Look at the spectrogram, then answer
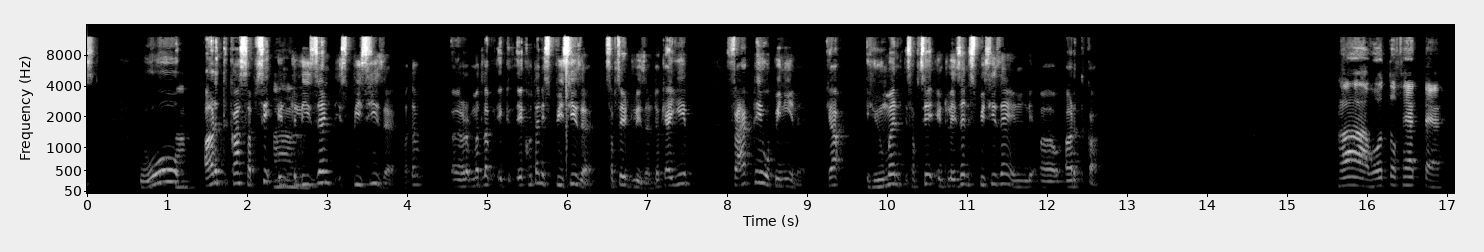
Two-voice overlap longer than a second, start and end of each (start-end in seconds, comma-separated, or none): none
